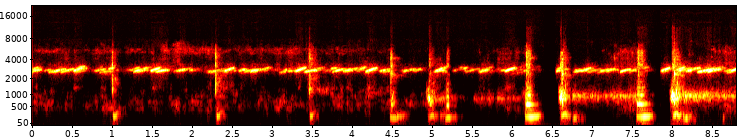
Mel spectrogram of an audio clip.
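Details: American Bittern breeding male's song: deep, hollow, gulping notes like dripping water droplets, repeated about every second or so, over a steady high-pitched trilling in the background.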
